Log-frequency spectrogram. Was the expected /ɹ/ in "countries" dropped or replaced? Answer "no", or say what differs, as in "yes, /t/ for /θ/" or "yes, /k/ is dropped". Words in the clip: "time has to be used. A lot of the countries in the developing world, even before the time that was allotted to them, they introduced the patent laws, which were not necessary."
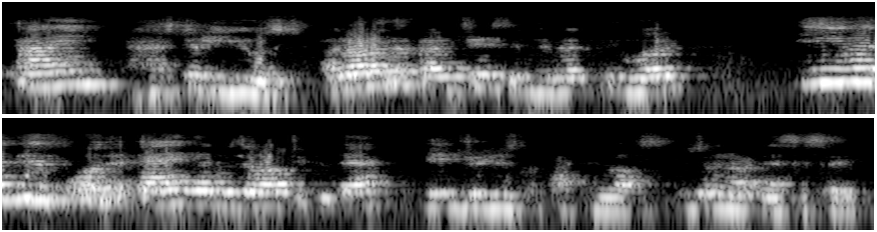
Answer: no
